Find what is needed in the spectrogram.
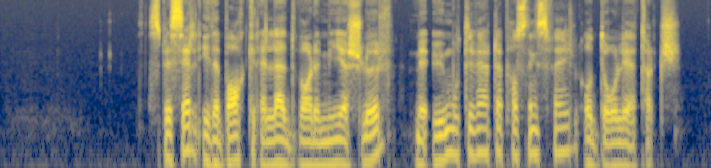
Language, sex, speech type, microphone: Norwegian, male, read, Shure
